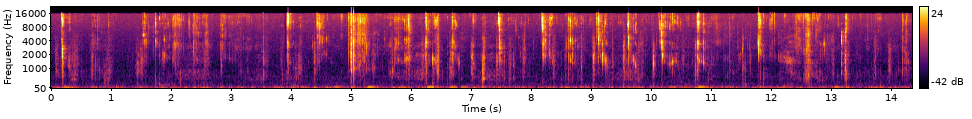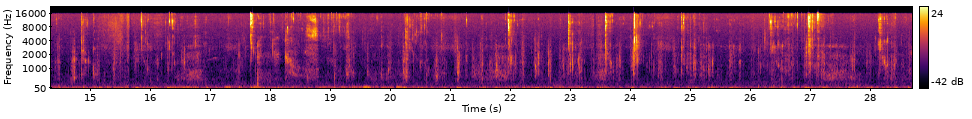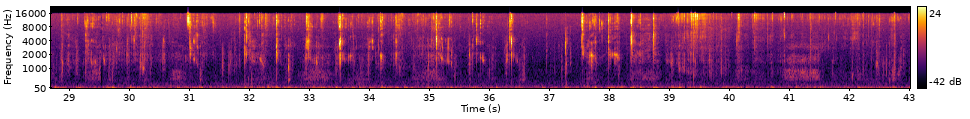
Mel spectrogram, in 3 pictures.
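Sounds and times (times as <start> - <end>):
person chewing food: 0.0 - 43.0.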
